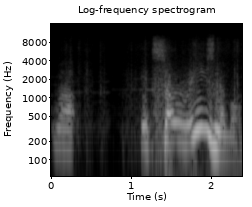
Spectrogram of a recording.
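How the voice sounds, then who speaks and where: An actor playing a skeptical, wry gentleman of the founding era in a historical audio drama. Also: high-pitched, wildly swooping pitch, heavily acted. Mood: amused skepticism. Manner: wry, unhurried.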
